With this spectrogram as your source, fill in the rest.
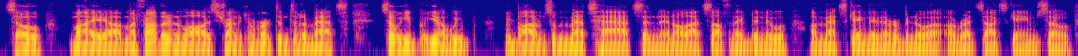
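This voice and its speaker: A man in his thirties from Massachusetts, hosting a podcast in casual chat, rambling and excitable, full of fillers and restarts. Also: a bass voice, no room sound. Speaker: podcast host.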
